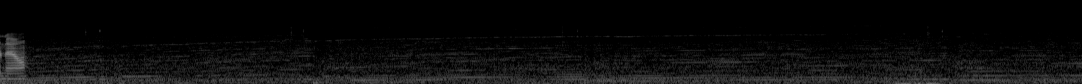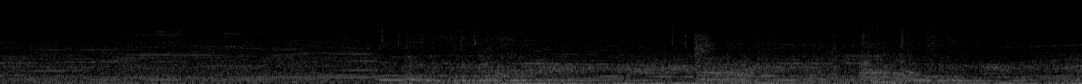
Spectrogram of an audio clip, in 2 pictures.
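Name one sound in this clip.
A racing car engine roars steadily, rising in pitch and dropping as gears change.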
